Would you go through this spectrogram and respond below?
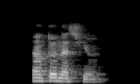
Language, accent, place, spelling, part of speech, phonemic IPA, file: French, France, Lyon, intonation, noun, /ɛ̃.tɔ.na.sjɔ̃/, LL-Q150 (fra)-intonation.wav
- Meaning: intonation (all senses)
